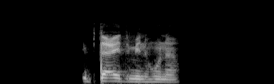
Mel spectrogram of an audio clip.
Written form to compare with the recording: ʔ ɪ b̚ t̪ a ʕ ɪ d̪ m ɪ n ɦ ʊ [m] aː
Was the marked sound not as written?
yes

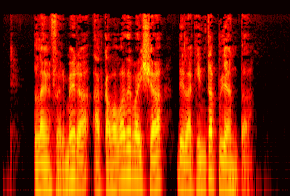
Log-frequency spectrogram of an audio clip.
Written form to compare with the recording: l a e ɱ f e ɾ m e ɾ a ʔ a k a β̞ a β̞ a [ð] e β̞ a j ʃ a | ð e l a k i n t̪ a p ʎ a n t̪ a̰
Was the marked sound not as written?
no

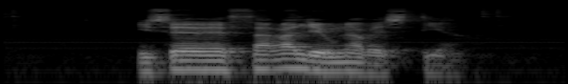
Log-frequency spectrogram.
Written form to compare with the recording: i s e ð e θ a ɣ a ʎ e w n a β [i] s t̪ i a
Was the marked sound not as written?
yes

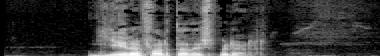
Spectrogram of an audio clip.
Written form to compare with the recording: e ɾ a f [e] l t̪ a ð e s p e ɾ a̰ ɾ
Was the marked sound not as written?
yes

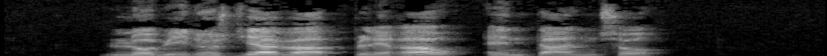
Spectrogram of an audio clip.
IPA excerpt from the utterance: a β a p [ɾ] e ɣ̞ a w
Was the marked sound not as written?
yes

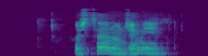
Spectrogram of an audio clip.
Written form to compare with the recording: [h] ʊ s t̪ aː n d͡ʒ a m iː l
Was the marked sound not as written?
yes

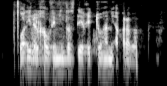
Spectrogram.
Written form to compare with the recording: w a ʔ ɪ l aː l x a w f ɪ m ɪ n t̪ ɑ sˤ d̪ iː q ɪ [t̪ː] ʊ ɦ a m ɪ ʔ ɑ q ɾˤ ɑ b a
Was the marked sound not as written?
no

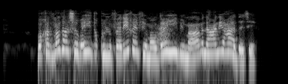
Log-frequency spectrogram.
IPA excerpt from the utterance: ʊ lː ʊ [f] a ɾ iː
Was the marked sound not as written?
no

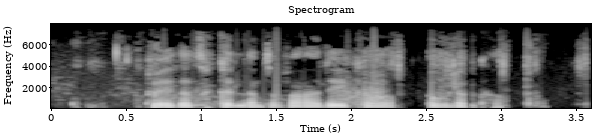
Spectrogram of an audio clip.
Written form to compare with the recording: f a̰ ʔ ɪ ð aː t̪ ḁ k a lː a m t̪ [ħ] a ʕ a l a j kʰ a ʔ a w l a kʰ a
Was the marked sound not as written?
yes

